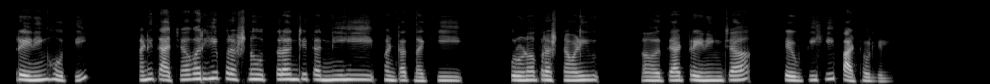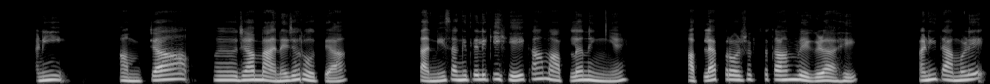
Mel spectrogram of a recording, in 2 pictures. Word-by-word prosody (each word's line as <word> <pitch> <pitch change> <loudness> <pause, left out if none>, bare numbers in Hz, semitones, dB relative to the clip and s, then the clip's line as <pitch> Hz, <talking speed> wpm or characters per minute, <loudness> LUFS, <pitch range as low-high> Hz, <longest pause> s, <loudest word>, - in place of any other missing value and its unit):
Training 210 0 +5
होती 205 - -2 0.5
आणि 220 +4 +1
त्याच्यावर 220 +4 0
ही 275 +2 +2
प्रश्न 240 -2 -1
उत्तरांची 235 +1 +1
त्यांनी 215 -1 +3
ही 220 -1 0
म्हणतात 195 -2 -1
ना 170 -1 -1
की 180 +1 -3 0.5
पूर्ण 200 0 +4
प्रश्नावळी 200 -1 +1 0.5
अ, 180 0 +1
त्या 190 0 +2
ट्रेनिंगच्या 190 +1 +3 0.4
शेवटीही 205 +5 -1
पाठवलेली. 160 -6 -2 1.3
आणि 205 +3 +1 0.6
आमच्या 180 +5 +1 0.5
अ, - - -2 0.2
ज्या 205 +2 +4
मॅनेजर 195 +2 +2
होत्या, 160 -5 -1 0.8
त्यांनी 170 +1 +1
सांगितलेलं, 215 +1 +1
"की 245 - -1
हे 195 +2 +3
काम 255 0 -1
आपलं 190 0 0
नाही 160 -6 +1
आहे. 190 +5 -2 0.6
आपल्या 180 +4 +1
प्रोजेक्टचं 220 0 -2
काम 215 +1 +4
वेगळं 175 -4 +3
आहे 160 -1 -1 0.6
आणि 210 +5 +2
त्यामुळे, 210 +2 +2
200 Hz, 120 wpm, -20 LUFS, 180-220 Hz, 1.3 s, Training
